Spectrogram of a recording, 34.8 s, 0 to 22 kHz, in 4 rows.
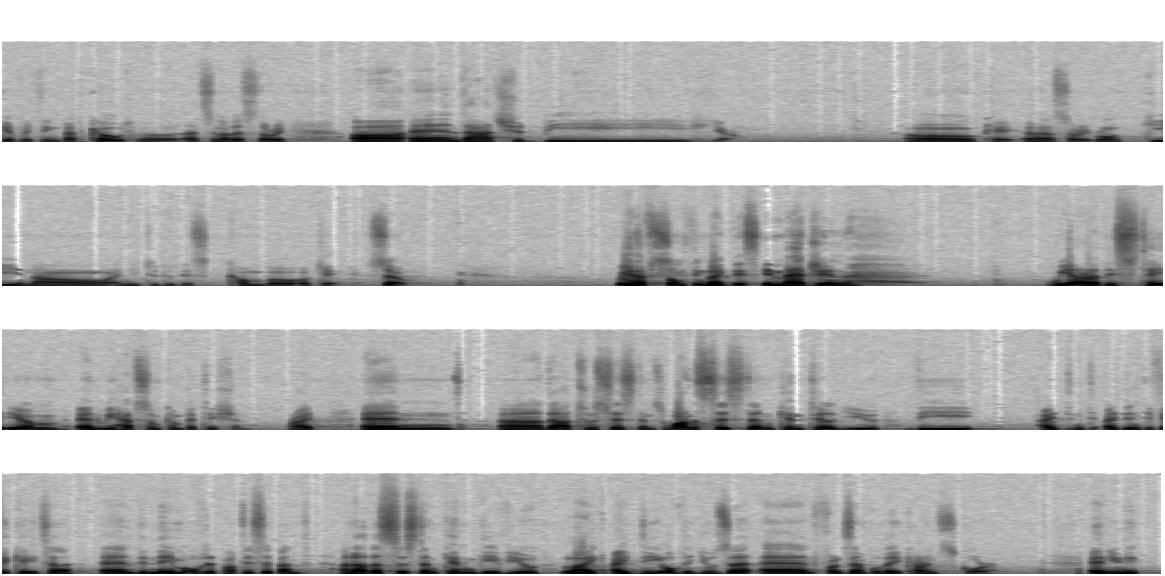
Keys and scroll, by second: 10.0 shift+F12.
